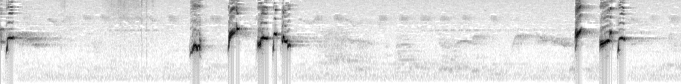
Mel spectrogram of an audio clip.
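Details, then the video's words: Red-whiskered bulbul song from Thailand, used for teaching young birds to sing: a few loud, bright whistled notes rising and falling around two seconds in, then a quiet gap and another quick cluster of sharp notes near six seconds, with faint low background hum. "นกปรอดหัวจุก Thailand Bird: เสียงดีมาก (สอนลูกไก่) เต็ม - ฝึกร้องเพลง"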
